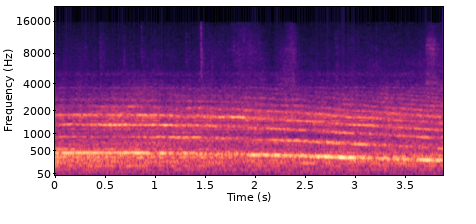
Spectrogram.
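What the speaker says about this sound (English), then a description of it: "That sound is actually a siren on the bottom of the plane," A loud, sustained wailing siren from a WWII German dive bomber, with several slowly falling tones, droning continuously and close, with no talking.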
